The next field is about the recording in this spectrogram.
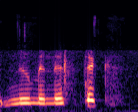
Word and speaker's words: numismatic: that's something I'd never seen in a how do you say numismatic? – Numismatic.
